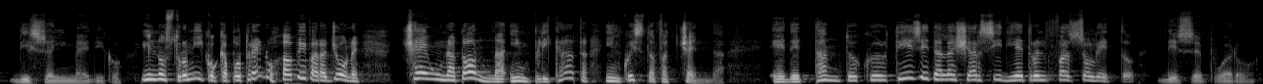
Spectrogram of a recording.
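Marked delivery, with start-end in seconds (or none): 1.4-11.4 raised, louder, brisk detective voice; amused Belgian sleuth pointing out the clue; Poirot's voice. A narrator's reading. Poirot to the doctor about the handkerchief, brisk and raised.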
